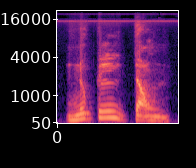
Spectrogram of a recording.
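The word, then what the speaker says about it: knuckle down: Okay, अगला question, अगला question है नुकल डाउन। ये के से पहले, के बाद जब भी एन आता है तो हम उसको मतलब प्रोनाउंसिएशन में ऐड नहीं करते हैं, और ये एक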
